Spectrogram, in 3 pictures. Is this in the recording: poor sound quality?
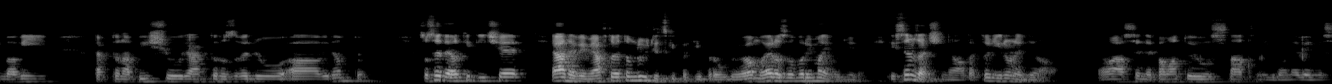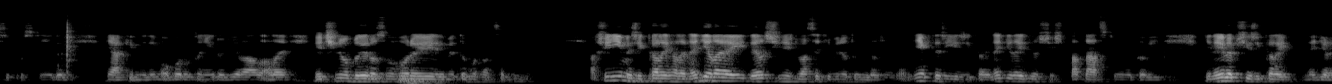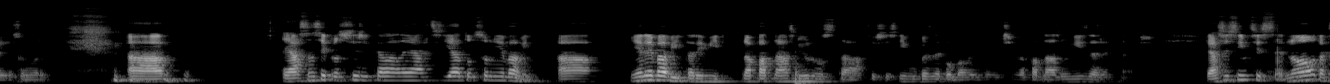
yes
